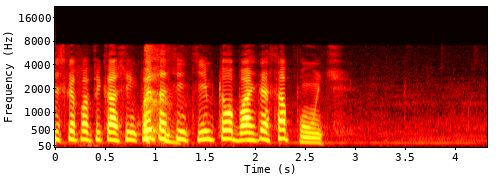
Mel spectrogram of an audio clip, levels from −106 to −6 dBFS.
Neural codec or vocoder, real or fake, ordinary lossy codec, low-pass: none; real; none; 7.2 kHz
